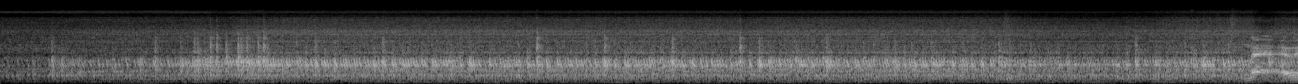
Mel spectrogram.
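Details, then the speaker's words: Myford lathe fitted with new Newton Tesla 3-phase motor on single-phase domestic supply, clutch engaged: steady even hum at constant speed, no knocks or grinding; much quieter than the old motor, running smoothly. "That's very impressive. That's much quieter than my old motor. Yes, I like that a lot."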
